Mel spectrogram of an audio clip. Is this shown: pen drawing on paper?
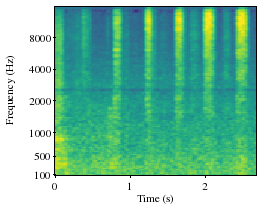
yes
